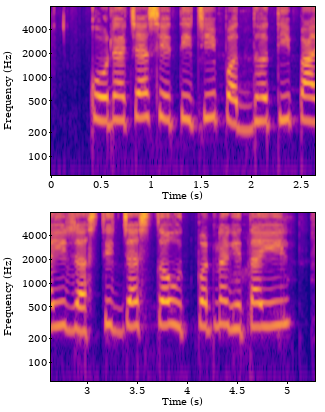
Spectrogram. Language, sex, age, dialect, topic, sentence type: Marathi, female, 18-24, Varhadi, agriculture, question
